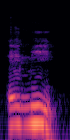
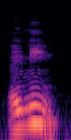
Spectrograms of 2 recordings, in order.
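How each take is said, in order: No difference in how they are said.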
